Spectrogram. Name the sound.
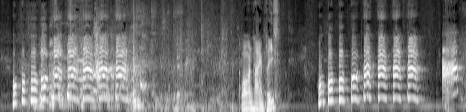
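person imitating a monkey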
